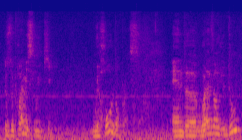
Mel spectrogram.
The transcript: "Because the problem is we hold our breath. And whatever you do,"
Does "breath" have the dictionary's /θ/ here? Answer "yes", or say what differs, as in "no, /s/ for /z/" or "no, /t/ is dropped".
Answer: no, /s/ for /θ/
